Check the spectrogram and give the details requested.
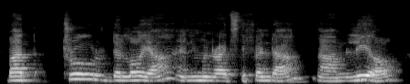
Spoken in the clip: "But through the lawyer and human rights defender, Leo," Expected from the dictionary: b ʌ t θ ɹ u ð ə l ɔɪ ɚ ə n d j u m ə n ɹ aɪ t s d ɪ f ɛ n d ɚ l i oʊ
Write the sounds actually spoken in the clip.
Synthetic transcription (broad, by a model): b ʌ t t ɹ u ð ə l ɔɪ ɚ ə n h j u m ə n ɹ aɪ t s d ɪ f ɛ n d ɚ l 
